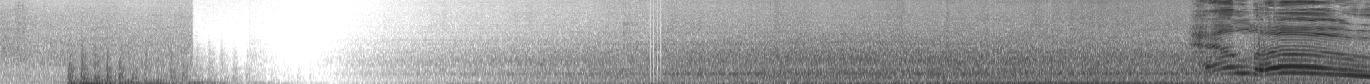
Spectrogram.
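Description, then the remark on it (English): A car cruising at speed on a motorway in the UK at night, its low, steady road rumble and engine drone swelling after a brief thump and a moment of near silence, with a voice starting up right at the end. “I am driving a car. Yes, recording this at the same time. It's night time, I'm in the UK on the motorway,”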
